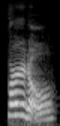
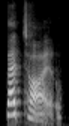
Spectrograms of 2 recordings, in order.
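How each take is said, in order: First: The word is said in an American accent. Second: The word is said in a British accent. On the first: "In American accent, we say fertile" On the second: "That's in British accent"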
